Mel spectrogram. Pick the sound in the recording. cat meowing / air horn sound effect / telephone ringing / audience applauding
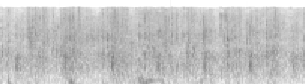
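audience applauding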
